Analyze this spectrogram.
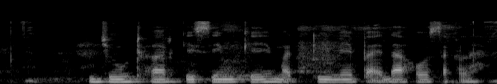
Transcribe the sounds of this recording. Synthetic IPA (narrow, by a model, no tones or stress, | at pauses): d͡ʒuːʈhɐɾkɪsɪmkeməʈːimẽpɛ̰ːd̪ahosəklaː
